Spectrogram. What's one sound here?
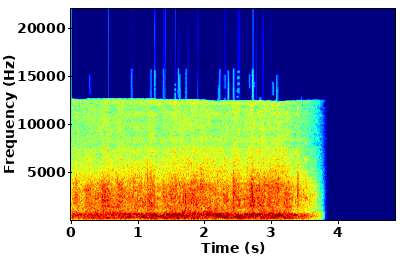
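A large crowd cheers and roars loudly in a big echoing hall.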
